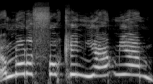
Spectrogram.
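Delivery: irritated, very high voice-cracking outburst. Quoting a coworker from Birmingham you used to tease: imitating a cracking voice. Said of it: "a massive voice break and him going".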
